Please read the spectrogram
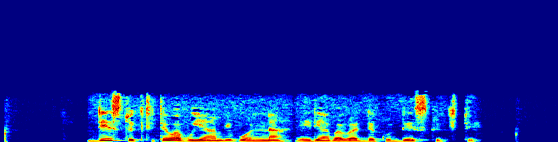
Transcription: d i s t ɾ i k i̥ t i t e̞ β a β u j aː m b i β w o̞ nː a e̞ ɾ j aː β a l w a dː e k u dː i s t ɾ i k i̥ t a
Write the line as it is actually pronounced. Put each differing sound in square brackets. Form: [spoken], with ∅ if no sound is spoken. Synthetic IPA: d i s t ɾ i k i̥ t i t e̞ [w] a β u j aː m b i β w o̞ nː a e̞ ɾ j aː β a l w a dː e k u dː i s t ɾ i k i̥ t [i]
